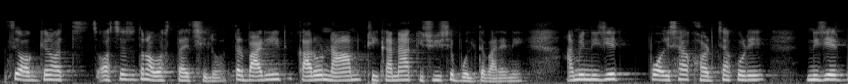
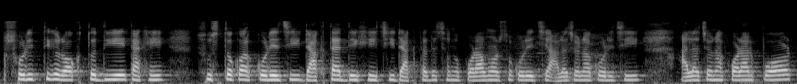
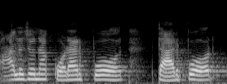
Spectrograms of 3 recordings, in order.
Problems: constant background noise, background conversations at intervals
